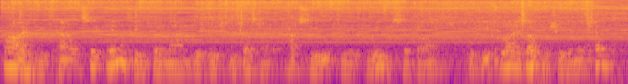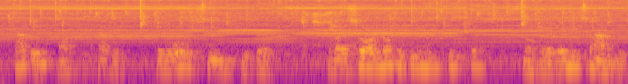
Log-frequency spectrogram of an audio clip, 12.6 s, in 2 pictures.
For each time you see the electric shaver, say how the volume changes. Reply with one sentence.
You can hear the electric shaver from 0.0 to 12.5 s, at a steady volume.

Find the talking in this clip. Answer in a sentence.
You can hear the talking from 0.0 to 12.5 s.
